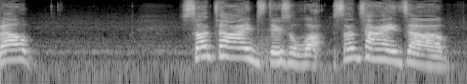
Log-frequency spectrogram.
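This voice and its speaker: A man's raised, projected voice at a high pitch, fairly slow, with very wide pitch swings. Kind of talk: casual movie review to camera.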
